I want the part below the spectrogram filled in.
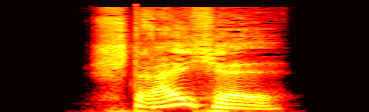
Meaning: inflection of streicheln: 1. first-person singular present 2. singular imperative
- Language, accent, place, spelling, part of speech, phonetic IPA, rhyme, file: German, Germany, Berlin, streichel, verb, [ˈʃtʁaɪ̯çl̩], -aɪ̯çl̩, De-streichel.ogg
